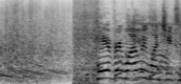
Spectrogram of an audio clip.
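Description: A young woman speaks cheerfully, close up.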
